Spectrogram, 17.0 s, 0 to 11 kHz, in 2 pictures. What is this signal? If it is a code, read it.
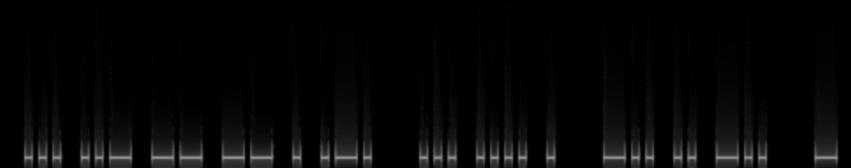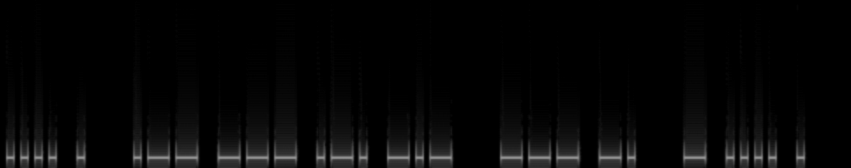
Morse code, heard as a keyed tone, about 17 wpm, 700 Hz. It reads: SUMMER SHE DID THE WORK ON THE
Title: Sentences from Top 1200 Words 17wpm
